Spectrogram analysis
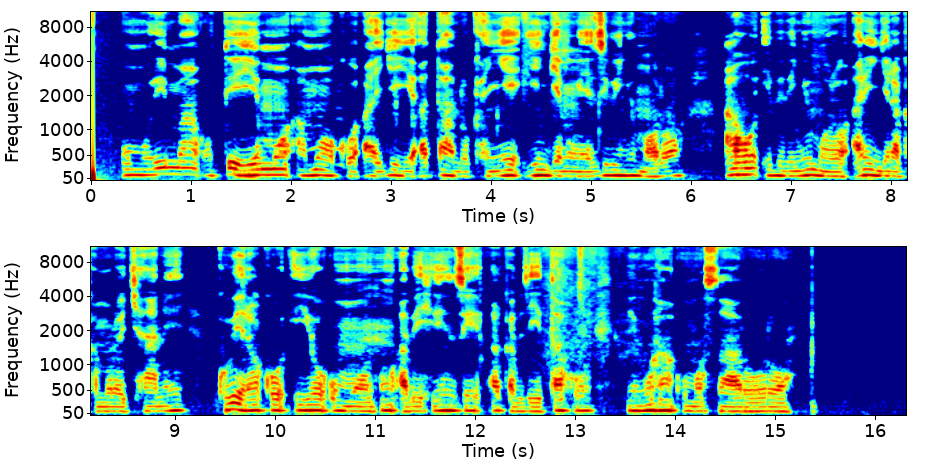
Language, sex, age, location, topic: Kinyarwanda, male, 25-35, Huye, agriculture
